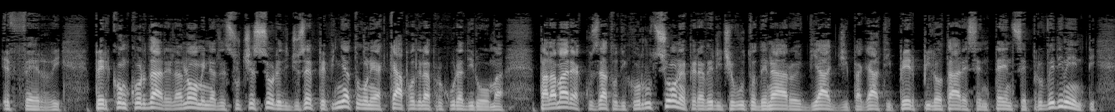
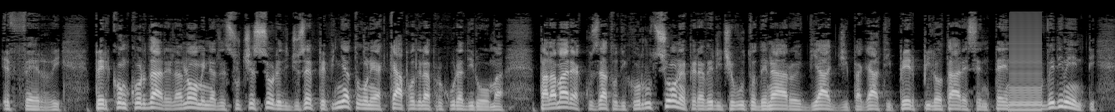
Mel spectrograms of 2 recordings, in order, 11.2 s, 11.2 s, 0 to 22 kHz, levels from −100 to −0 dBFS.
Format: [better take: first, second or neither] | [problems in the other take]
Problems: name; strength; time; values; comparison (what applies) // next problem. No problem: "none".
first | audio freezing; at 10 s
